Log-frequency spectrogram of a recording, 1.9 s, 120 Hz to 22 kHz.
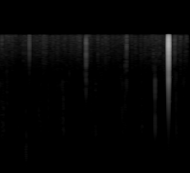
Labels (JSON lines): {"label": "biophony, sea urchins (Echinidae)", "recorder": "SoundTrap 600 or HydroMoth"}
